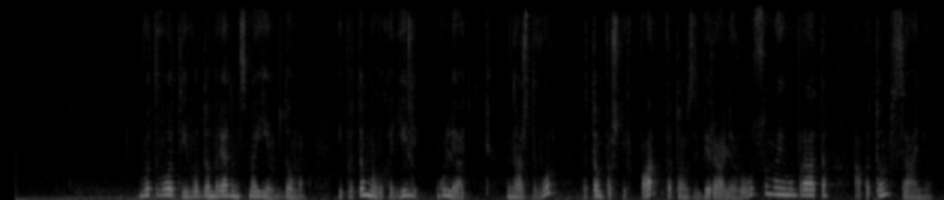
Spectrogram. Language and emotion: Russian, neutral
